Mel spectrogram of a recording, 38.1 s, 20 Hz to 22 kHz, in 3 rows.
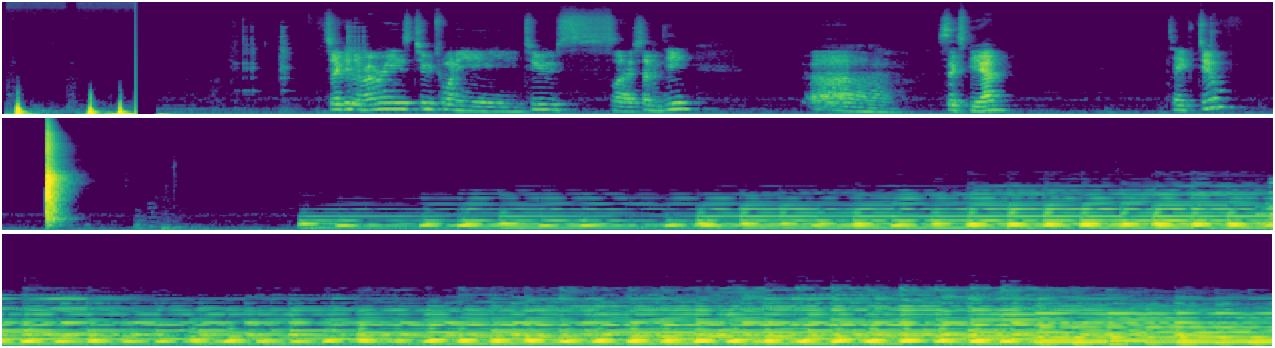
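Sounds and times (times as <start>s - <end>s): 
piano accompaniment: 15.7s - 38.1s.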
